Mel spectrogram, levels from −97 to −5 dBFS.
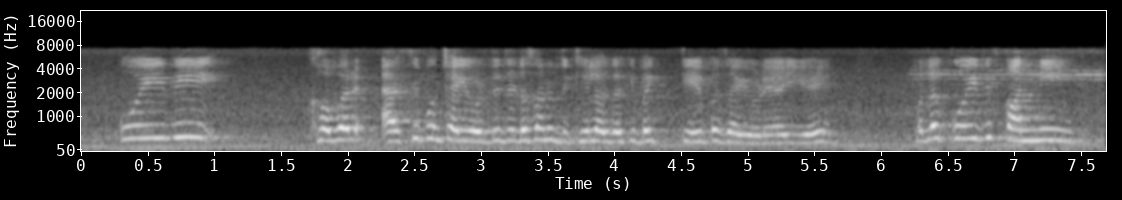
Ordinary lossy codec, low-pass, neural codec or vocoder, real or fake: AAC, 32 kbps; 7.2 kHz; none; real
